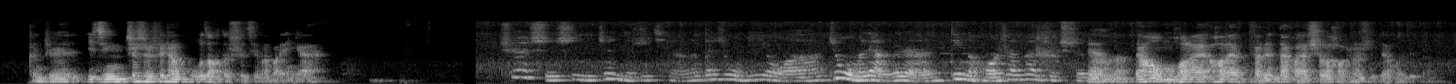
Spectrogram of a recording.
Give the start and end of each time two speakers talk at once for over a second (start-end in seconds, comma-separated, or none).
none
